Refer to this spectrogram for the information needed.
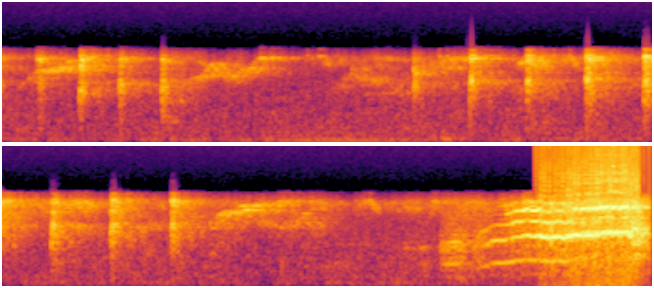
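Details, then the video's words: A pet macaw gives a run of short, raspy clucks, about three a second, then ends with a loud, harsh rising screech. "My macaw"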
